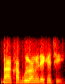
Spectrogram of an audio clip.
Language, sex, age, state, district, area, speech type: Bengali, male, 18-30, West Bengal, North 24 Parganas, rural, conversation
